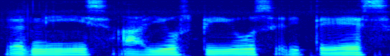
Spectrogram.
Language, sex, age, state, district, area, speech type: Hindi, male, 30-45, Uttar Pradesh, Sonbhadra, rural, spontaneous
